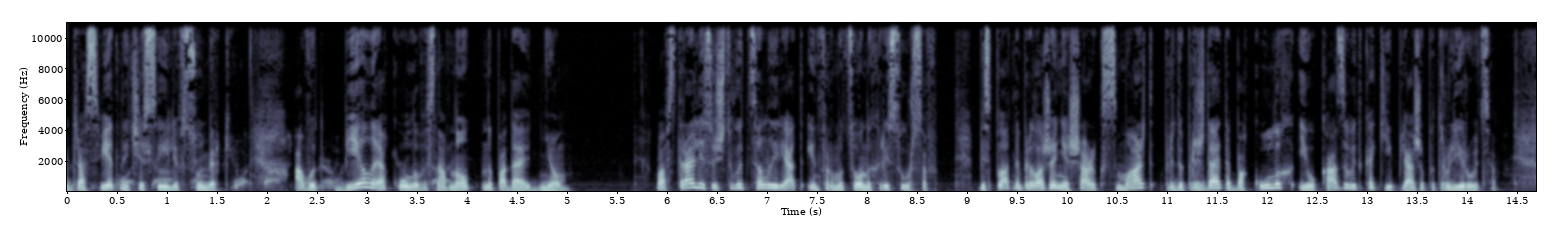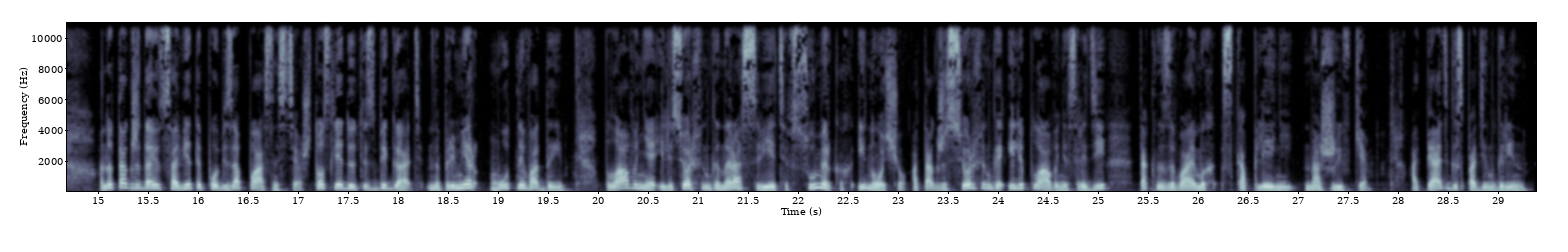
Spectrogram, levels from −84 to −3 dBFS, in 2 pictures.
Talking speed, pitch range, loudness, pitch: 135 wpm, 175-220 Hz, -20 LUFS, 195 Hz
